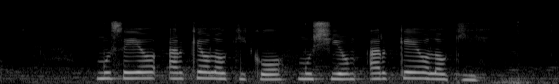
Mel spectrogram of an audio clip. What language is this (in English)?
Javanese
